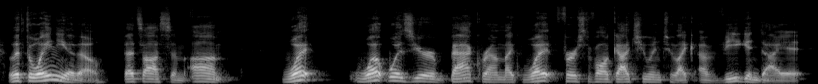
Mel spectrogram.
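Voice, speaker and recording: A man's voice: medium pitch, expressive, a little slow. Upbeat rambling podcast host man. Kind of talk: casual interview.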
